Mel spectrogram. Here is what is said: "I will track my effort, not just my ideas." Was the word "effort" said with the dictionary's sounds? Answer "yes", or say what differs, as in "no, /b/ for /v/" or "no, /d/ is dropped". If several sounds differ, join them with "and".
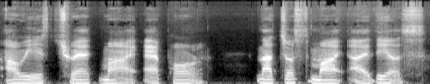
no, /p/ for /f/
